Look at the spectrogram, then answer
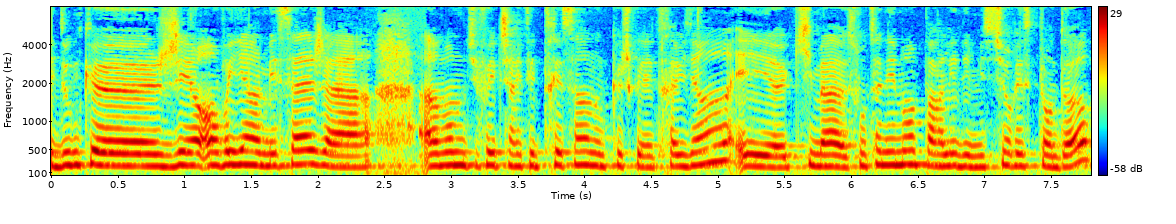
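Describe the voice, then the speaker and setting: Over noticeable background noise, a woman talks at a moderate pace in a fairly high pitch with monotone, flat intonation. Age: 20s. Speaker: student volunteer. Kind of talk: interview testimony. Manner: hesitant, many fillers.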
